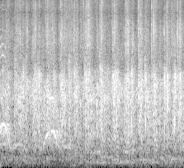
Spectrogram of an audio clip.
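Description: An audience at a stand-up comedy show applauds in a steady, dense wash of clapping that lasts throughout, with brief voices faintly mixed in.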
